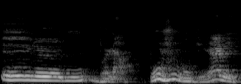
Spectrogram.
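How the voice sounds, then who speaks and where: An animated children's craft presenter with a mellow voice that swings widely in pitch. They talk straight to the kids in a playful, theatrical way, asking them to answer back. The room adds a noticeable echo. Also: unhurried, dull audio. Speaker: presenter of a children's DIY video series. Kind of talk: children's craft tutorial, addressing kids directly. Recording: roomy, echoing indoor sound.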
